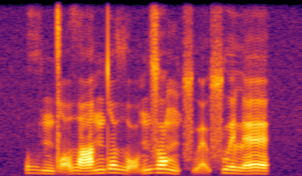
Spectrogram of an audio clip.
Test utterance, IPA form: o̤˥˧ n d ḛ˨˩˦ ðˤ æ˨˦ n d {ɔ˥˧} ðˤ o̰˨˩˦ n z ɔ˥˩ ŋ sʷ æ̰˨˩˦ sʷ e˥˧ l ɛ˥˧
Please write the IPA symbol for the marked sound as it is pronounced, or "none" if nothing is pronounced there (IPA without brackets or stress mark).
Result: o˥˧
